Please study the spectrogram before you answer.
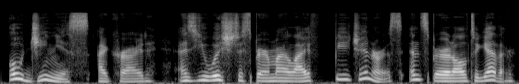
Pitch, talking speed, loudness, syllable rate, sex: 165 Hz, 195 wpm, -18 LUFS, 5.3 syllables/s, male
